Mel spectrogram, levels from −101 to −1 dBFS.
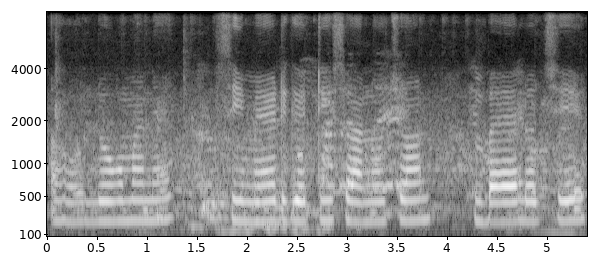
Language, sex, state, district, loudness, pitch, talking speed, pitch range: Odia, female, Odisha, Sambalpur, -16 LUFS, 220 Hz, 80 wpm, 215-225 Hz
